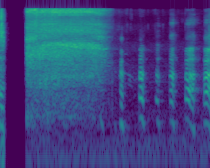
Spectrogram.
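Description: A loud hiss lasting under a second, followed by a person laughing in short, rhythmic pulses.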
